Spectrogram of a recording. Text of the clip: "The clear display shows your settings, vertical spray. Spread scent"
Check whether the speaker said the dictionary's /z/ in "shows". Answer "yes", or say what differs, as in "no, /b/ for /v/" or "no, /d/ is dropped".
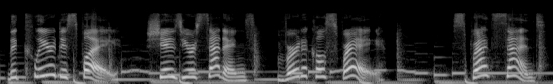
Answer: yes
